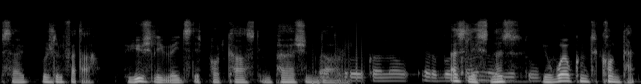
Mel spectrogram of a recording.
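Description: At 0.53 s there is a skip ahead. A stretch of roughly a second and a half of speech was discarded while later audio was already queued, so playback jumps forward with no gap or fill, and the two sides of the cut butt together almost directly.

From 0.57 to 2.77 s comes a jitter buffer speed-up. Too much audio had built up in the buffer, and the receiver trimmed it back by repeatedly removing short pitch-period-length pieces. The speech runs at about 131% of normal speed at unchanged pitch, sounding hurried, with roughly 0.7 s taken out in total.

Between 3.01 and 3.73 s there is processor overload crackle. A run of missed processing deadlines, which fits small buffers of around 5 ms, left each late buffer holding stale audio with hard edges. The repeated fragments are heard as a gritty, tearing crackle over the speech that stops once the load clears.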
